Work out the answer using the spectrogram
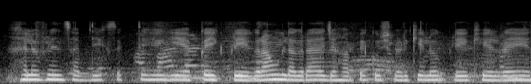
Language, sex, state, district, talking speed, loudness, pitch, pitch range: Hindi, female, Bihar, Muzaffarpur, 250 wpm, -14 LUFS, 205 Hz, 200-215 Hz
